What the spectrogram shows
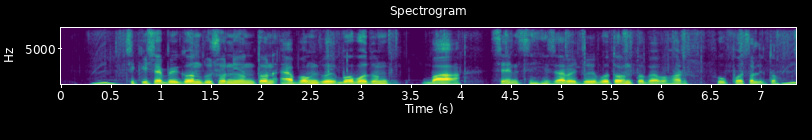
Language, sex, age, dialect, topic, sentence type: Bengali, male, 18-24, Western, agriculture, statement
